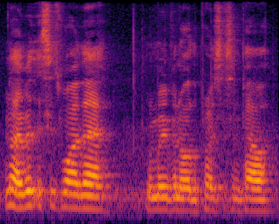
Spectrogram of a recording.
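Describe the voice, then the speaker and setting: A man co-hosting a casual podcast, with a gravelly, rough-throated voice and an eager, teasing way of asking questions. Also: on the high side, fast talker, a little hiss or hum, low-quality recording. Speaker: co-host. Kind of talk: casual chat.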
